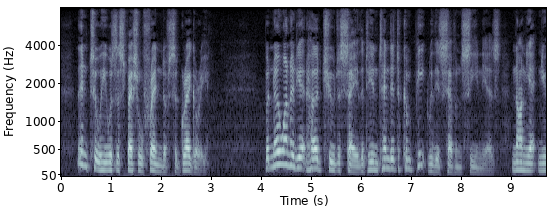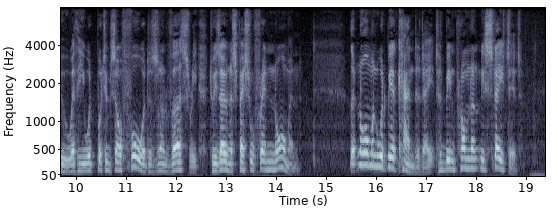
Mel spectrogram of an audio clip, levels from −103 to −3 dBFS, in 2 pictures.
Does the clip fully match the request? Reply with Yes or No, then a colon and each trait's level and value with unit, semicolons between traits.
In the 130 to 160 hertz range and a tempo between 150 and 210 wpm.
Yes: medium, 140 Hz; average, 170 wpm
